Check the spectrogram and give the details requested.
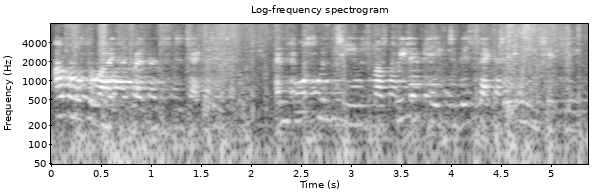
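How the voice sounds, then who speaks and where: Stern security system announcer. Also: female voice, mid-range voice, brisk, far from the mic, very noisy. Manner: cold, clipped official warnings. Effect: public address loudspeaker. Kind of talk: game announcement. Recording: echoey loudspeaker from afar, loud gunfire. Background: gunfire and vehicles.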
